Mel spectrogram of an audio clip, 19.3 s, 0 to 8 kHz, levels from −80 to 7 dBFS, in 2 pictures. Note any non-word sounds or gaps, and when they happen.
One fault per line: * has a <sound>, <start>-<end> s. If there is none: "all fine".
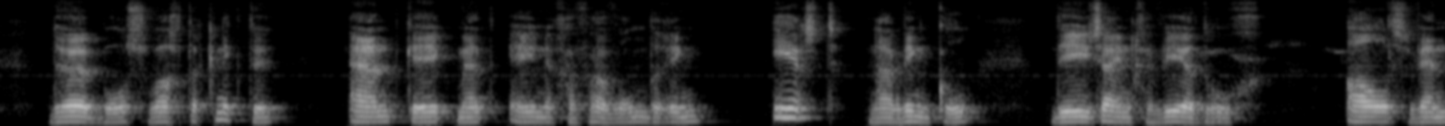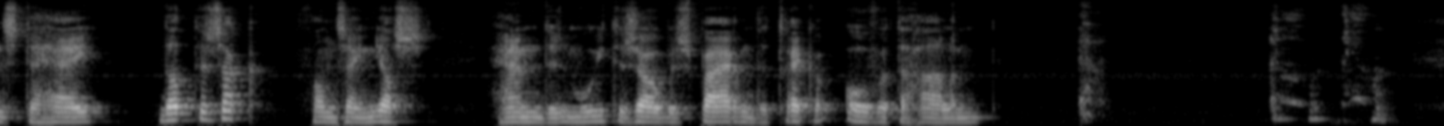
* has a cough, 16.8-17.1 s
* has a cough, 18.1-19.0 s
